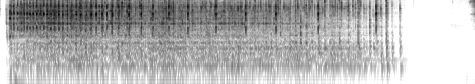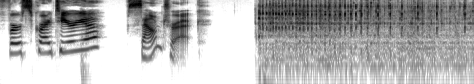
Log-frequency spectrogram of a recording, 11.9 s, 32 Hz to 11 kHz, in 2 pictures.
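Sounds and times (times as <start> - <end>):
spinning wheel of chance clicking: 0.1 - 5.1, 9.2 - 11.8
speech: 6.0 - 8.3.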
